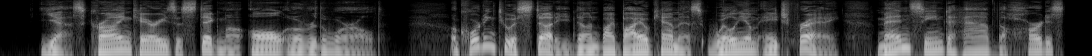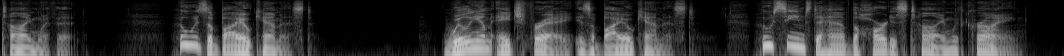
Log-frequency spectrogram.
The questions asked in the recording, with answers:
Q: Who seems to have the hardest time with crying?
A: Men seem to have the hardest time with crying.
